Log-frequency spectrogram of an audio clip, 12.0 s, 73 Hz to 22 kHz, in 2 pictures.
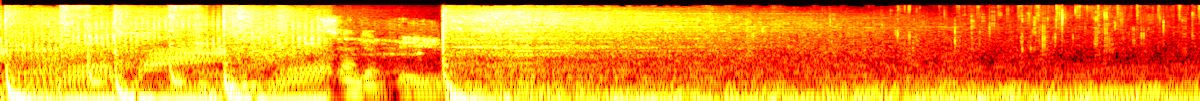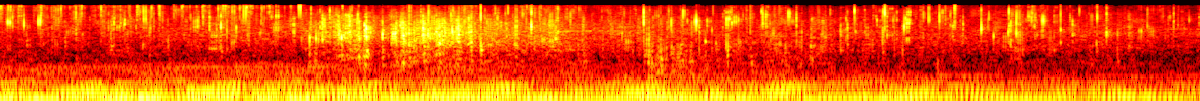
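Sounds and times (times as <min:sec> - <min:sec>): electronic dubstep music: 0:00.0 - 0:04.4.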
